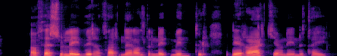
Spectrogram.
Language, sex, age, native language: Icelandic, male, 40-49, Icelandic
